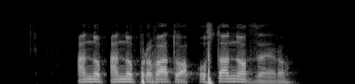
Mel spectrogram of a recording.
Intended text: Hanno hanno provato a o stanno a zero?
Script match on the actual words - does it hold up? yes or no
yes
